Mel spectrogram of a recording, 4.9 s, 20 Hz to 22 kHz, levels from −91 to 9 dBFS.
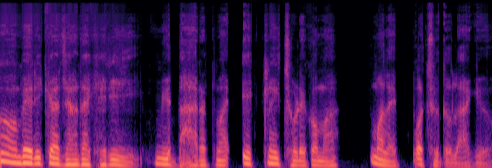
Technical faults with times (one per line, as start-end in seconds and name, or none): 1.67-1.69 skip ahead
2.01-3.01 jitter buffer speed-up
